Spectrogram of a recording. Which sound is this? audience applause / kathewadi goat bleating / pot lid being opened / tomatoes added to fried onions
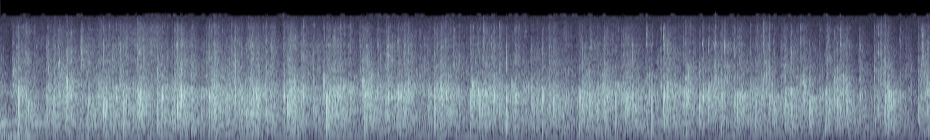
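audience applause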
